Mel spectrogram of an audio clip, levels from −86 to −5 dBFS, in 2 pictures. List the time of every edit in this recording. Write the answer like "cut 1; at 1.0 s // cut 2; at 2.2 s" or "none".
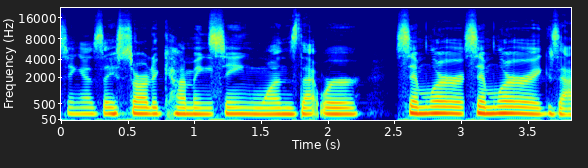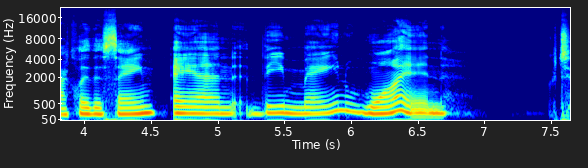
cut 1; at 1.1 s // cut 2; at 3.0 s // cut 3; at 4.6 s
